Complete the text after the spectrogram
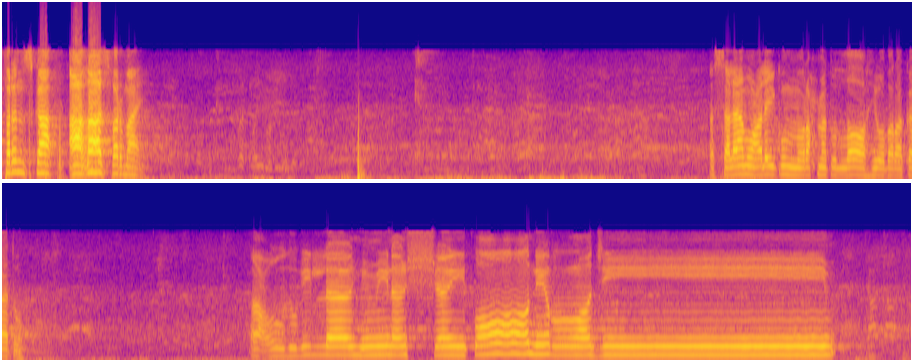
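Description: An elderly man speaks and chants through a loudspeaker in long, drawn-out phrases.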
